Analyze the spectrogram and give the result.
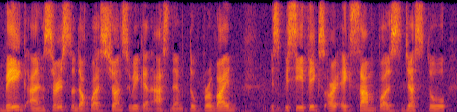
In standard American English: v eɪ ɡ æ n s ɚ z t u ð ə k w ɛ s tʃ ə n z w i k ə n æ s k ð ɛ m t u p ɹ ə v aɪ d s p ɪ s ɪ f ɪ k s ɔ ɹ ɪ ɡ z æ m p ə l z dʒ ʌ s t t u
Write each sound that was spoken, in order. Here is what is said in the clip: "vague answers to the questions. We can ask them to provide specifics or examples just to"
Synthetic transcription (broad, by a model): v eɪ ɡ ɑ n s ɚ s t u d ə k w ɛ s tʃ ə n s w i k ə n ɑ s k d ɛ m t u p ɹ ə v aɪ d s p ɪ s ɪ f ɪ k s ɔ ɹ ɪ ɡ s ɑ m p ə l s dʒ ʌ s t t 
